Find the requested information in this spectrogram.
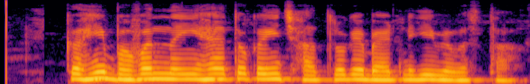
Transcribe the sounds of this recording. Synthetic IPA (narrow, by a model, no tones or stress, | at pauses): kɐɦĩbʱɐʋənːɐɦĩɦɛt̪okɐɦĩt͡ʃʰaːt̪ɾõk̬ebɛːʈʰnek̬iʋjɐʋəst̪ʰaː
